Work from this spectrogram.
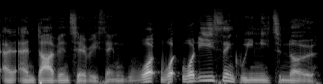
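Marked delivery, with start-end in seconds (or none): none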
